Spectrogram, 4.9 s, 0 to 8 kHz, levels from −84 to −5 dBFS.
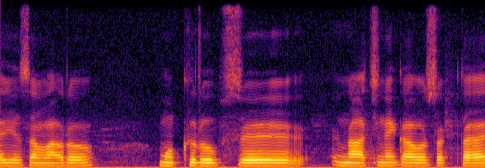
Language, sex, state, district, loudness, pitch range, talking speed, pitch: Hindi, male, Uttar Pradesh, Lalitpur, -15 LUFS, 135-140 Hz, 125 wpm, 135 Hz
